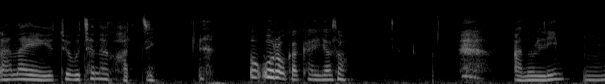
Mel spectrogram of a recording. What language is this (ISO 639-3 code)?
kor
